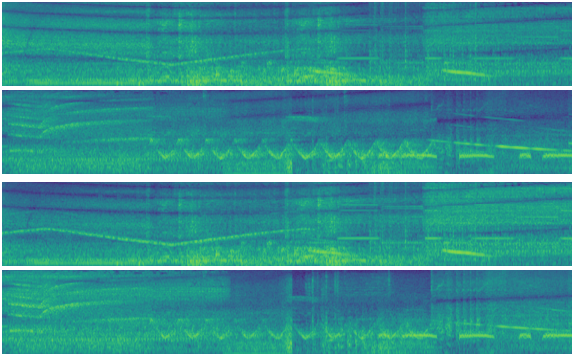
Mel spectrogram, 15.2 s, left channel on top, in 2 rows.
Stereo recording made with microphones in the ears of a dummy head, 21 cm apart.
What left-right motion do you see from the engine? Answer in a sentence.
You can hear the engine travel towards the right.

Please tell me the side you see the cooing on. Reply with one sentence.
In this clip you hear the cooing in the centre.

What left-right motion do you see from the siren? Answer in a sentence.
You can hear the siren move to the left.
